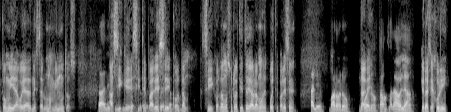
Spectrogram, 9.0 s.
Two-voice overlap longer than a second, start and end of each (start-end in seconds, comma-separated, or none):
2.2-3.7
